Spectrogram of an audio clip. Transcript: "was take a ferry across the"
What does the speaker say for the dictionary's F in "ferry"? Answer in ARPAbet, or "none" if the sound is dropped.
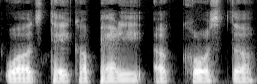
P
